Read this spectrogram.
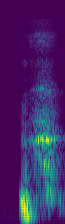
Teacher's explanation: ich is aspirated because there is a sense of air being used, pushing of air, gushing of air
